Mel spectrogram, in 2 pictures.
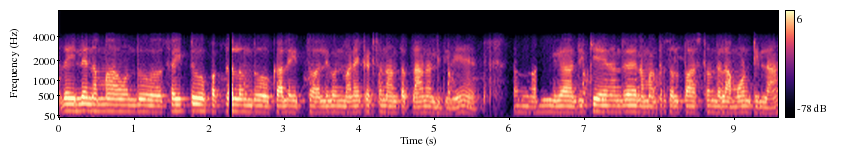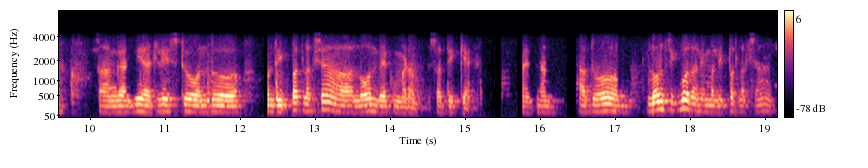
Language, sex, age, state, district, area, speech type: Kannada, male, 30-45, Karnataka, Chikkamagaluru, urban, conversation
